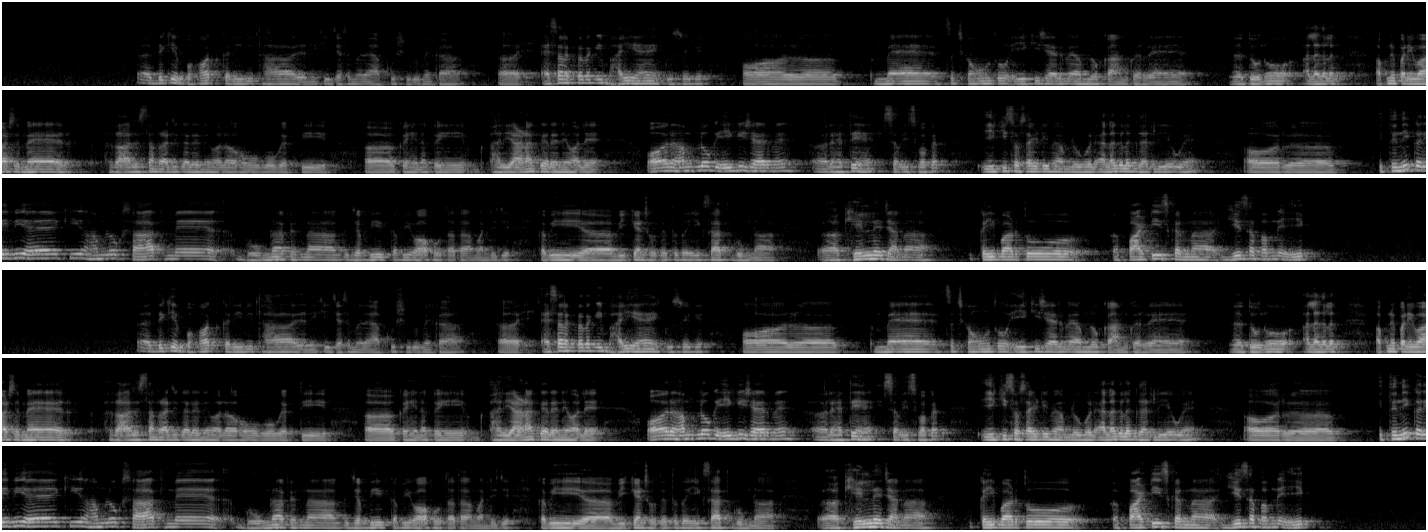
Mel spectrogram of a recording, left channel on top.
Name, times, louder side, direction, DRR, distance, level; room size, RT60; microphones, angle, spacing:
voice 1, 1.3-4.6 5.0-7.1 7.4-8.4 8.7-11.9 12.3-14.9 15.3-17.5 17.9-20.2 20.7-23.7 24.0-26.2 26.7-27.6 28.0-36.2 36.6-37.8 38.3-39.3 39.6-41.5, right 2 dB, 20° right, 9 dB, 0.4 m, -28 dB
10.5 x 7.4 x 5.3 m, 0.66 s
head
